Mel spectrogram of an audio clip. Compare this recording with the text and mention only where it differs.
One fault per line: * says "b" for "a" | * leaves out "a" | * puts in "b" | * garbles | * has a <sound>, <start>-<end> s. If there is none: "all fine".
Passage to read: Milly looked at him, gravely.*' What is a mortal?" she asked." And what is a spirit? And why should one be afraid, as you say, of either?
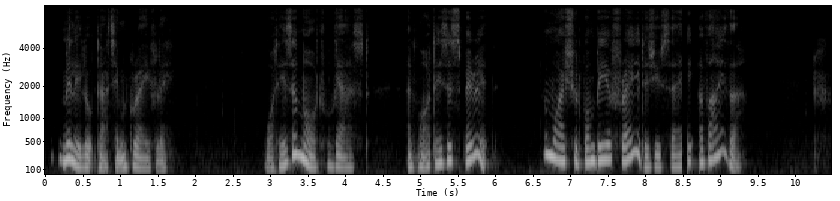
* leaves out "she"
* has a dropout, 8.5-8.6 s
